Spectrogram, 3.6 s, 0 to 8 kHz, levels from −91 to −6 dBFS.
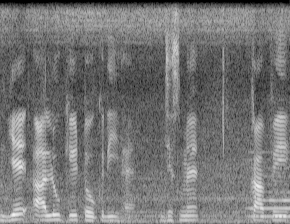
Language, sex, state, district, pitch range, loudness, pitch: Hindi, male, Madhya Pradesh, Katni, 145-155 Hz, -19 LUFS, 150 Hz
